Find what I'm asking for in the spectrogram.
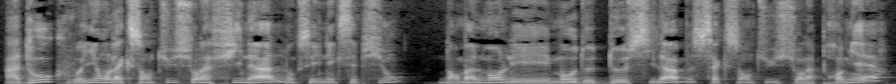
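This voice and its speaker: A man from France leads a living Latin lesson, switching between Latin and French as he explains. His voice is mellow, and he corrects mistakes patiently. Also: fairly high pitch, lively intonation, moderate pace, husky. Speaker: Latin teacher. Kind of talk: spoken language lesson.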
